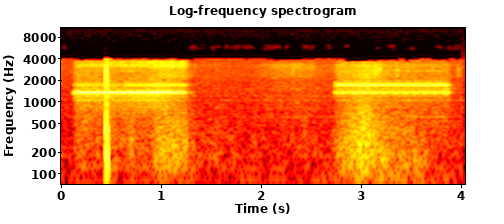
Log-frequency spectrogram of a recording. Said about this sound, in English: Yes, the wonders of live radio. Phones go off and one knows. Always fun.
